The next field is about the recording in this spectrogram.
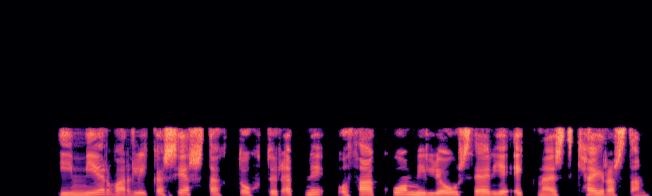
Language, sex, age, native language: Icelandic, female, 30-39, Icelandic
